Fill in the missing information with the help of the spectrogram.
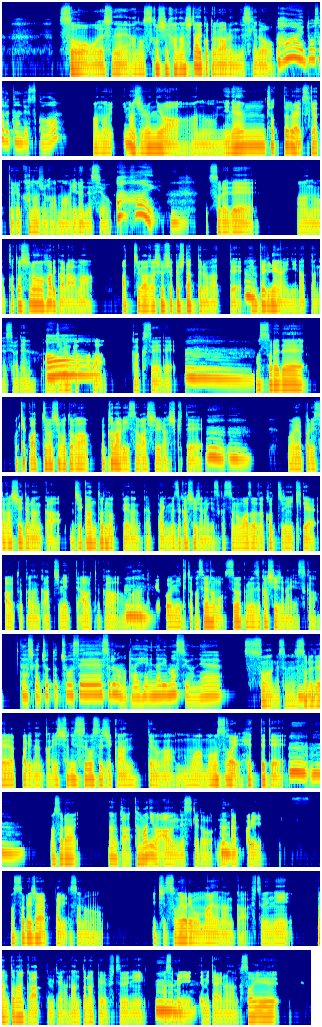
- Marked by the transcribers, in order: tapping
- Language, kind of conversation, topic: Japanese, advice, パートナーとの関係の変化によって先行きが不安になったとき、どのように感じていますか？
